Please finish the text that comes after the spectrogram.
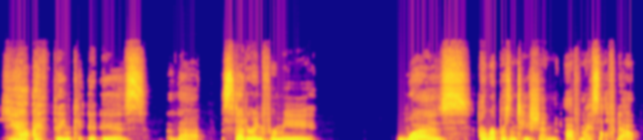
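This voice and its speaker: A woman in her thirties from upstate New York, a podcast guest. Her voice sits low with a gravelly edge, and she talks in a candid, reflective way, often circling back and restarting her words. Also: slow. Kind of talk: podcast interview.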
